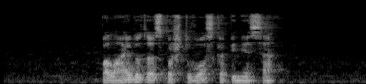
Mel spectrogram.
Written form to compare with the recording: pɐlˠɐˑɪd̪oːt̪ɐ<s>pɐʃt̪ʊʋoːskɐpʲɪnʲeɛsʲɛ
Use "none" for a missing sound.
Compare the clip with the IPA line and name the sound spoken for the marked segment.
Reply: s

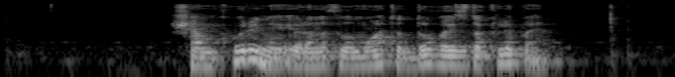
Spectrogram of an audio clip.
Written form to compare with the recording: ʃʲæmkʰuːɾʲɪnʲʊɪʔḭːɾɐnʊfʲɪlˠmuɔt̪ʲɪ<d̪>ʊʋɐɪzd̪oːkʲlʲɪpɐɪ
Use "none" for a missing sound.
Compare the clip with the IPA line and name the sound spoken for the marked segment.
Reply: d̪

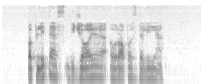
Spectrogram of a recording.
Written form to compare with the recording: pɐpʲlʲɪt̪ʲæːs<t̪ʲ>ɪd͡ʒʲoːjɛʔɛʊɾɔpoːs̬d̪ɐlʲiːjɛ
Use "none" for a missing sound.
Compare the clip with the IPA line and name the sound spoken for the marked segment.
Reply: d̪ʲ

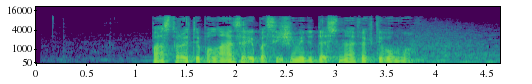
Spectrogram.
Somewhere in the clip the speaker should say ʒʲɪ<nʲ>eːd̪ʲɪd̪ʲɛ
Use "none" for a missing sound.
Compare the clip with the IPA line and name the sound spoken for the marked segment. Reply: mʲ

